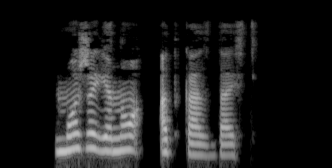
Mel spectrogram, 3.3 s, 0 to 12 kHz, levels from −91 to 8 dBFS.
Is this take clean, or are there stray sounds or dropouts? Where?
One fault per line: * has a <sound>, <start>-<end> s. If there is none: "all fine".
all fine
